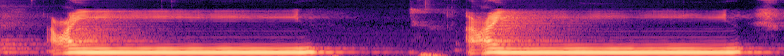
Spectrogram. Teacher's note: हम आइन जो होता है इसको गले के दरमियान वाले हिस्से से अदा करते हैं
